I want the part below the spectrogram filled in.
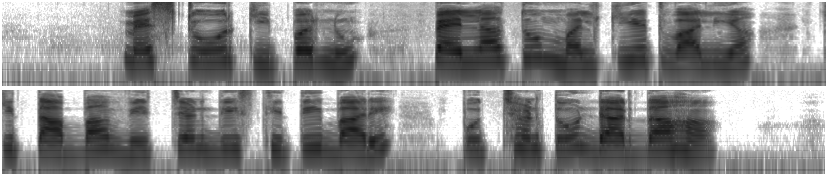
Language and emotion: Punjabi, fearful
